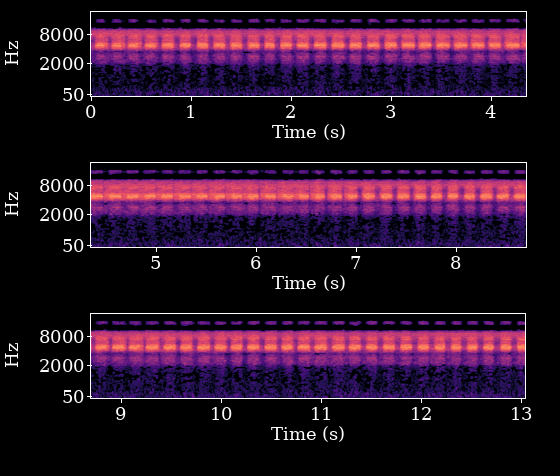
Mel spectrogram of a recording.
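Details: Cicadas singing in summer in Provence, southern France: a loud, continuous high-pitched buzzing chorus pulsing rapidly about three times per second, steady throughout with no other sounds.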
